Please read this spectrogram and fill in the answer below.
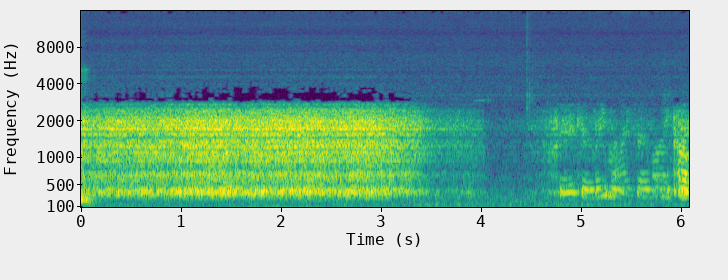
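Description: Loudspeaker audio from a Yaesu FT-891 HF transceiver receiving on 7.192 MHz lower sideband, thin and narrow like a telephone line. For about three and a half seconds it gives a steady static-like rush, then fades almost to nothing, and a single-sideband voice comes through near the end.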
